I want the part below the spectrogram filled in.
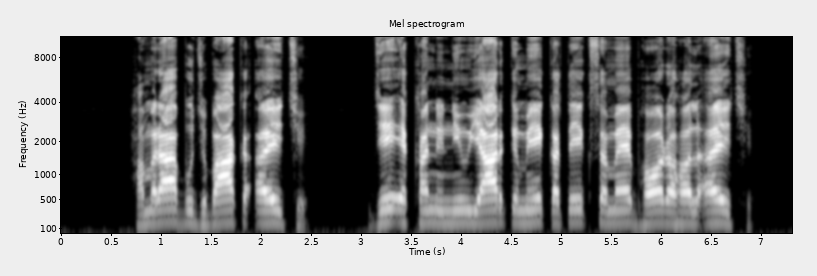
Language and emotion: Maithili, neutral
